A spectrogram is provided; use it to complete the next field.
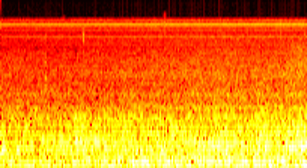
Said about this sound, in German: Hin und wieder rauschte in meinem Rücken ein Zug vorbei.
